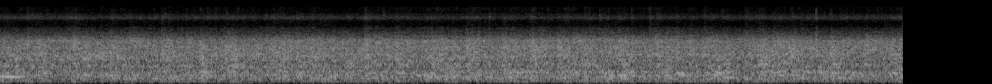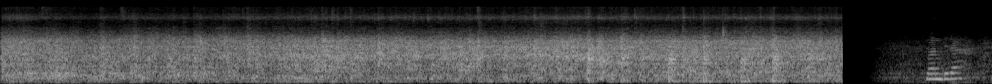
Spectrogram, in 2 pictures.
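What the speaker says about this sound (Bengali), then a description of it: "এমন বৃষ্টি হচ্ছে দেখো, ঝমঝমিয়ে" Heavy rain pours outside at night, a dense, steady roar of falling water that holds level for most of the stretch, broken by one brief cut to silence and a sudden drop near the end.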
